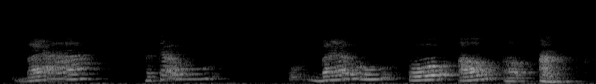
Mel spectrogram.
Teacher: जिन स्वरों के उच्चारण में मुख के जीभ का पिछला भाग प्रयोग किया जाता है उन्हें हम पश्च स्वर कहते हैं।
